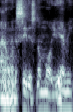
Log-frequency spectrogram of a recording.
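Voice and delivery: raspy voice, very soft, quick and hushed. Retelling what a man said to the speaker, imitating his raspy voice. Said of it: "he had his real raspy voice".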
